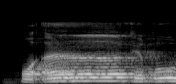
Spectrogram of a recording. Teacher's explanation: وَأَنفِقُوا میں واو ہونٹوں کی نا تمام گلائی سے ادا کریں گے، حمزہ کو نون سے ملانا ہے، نون ساکن پہ اخفا ہے، آگے فا آنے کی وجہ سے فا کو جلدی ادا کرنا ہے، قاف پر ہے، قو واو مدہ ہے، 2 حرکات لمبا کریں گے.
